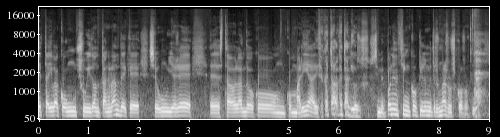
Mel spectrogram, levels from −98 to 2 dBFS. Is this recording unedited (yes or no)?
yes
